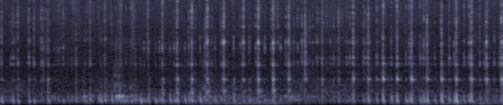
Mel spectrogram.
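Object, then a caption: Plastic hair straightener body. A black plastic hair straightener with its plates opened and a hollow body is held close to the microphone and scratched and rubbed with long painted nails. Rapid, uneven clicks and scratchy taps sound over a faint low hum, each with a short hollow plastic ring.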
